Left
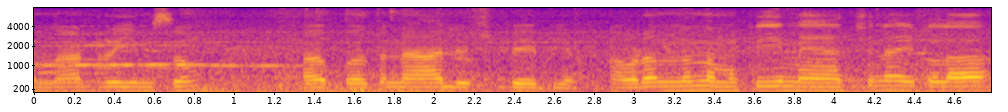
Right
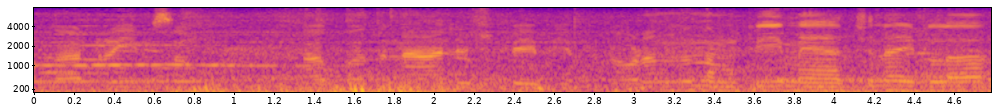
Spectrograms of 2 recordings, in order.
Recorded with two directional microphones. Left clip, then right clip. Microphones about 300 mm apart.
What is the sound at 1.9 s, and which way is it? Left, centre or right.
Speech, centre.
